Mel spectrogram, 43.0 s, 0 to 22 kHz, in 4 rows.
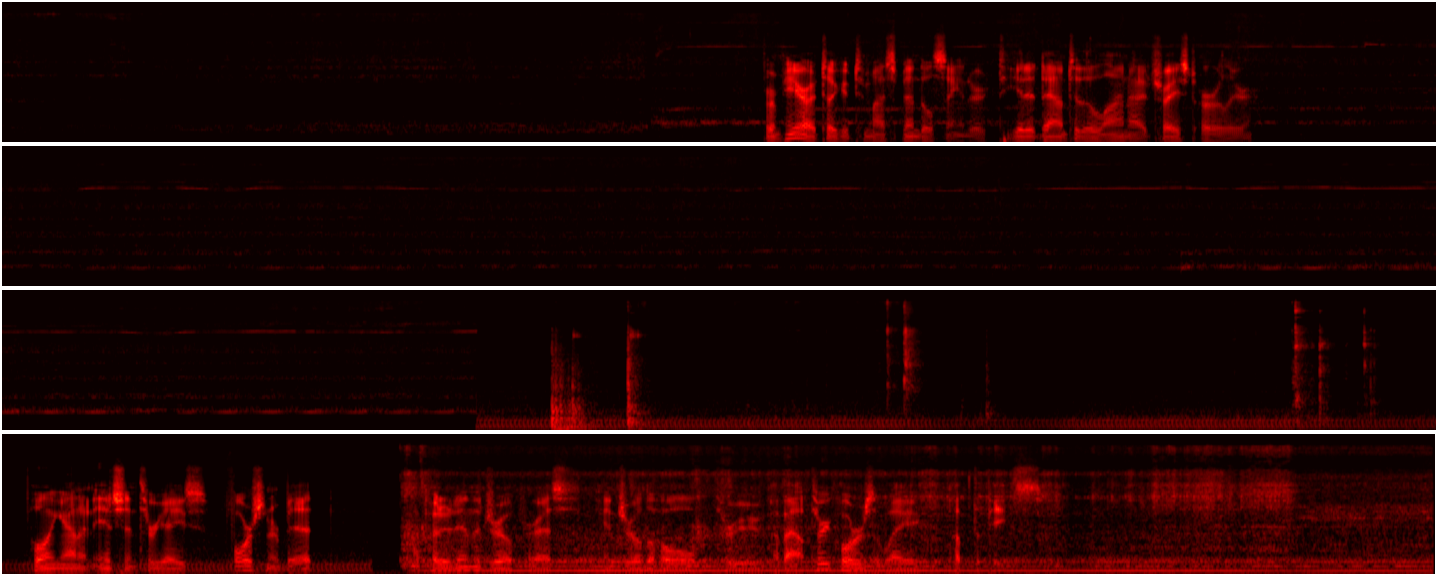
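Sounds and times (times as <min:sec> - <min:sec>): spindle sander whining: 0:05.0 - 0:13.3, 0:34.4 - 0:43.0.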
